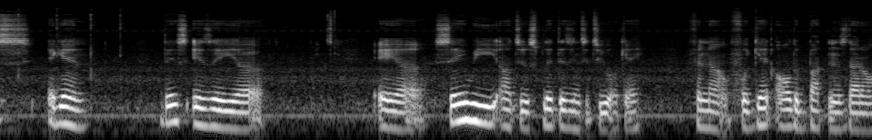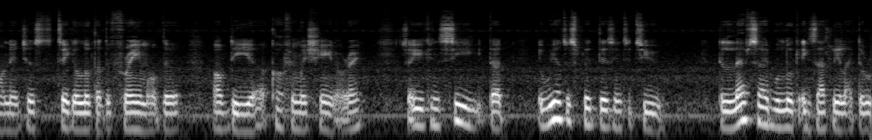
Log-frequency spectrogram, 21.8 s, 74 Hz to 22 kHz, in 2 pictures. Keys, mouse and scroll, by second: 1.3-3.1 middle drag.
